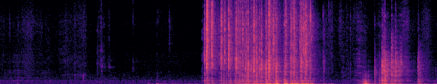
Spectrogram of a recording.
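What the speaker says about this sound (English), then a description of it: "let me shuffle these cards real quick" A deck of tarot cards is shuffled with a dense flurry of papery riffles and slaps, loud and close, following a quiet stretch with faint rustling.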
